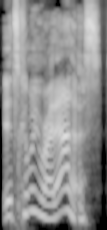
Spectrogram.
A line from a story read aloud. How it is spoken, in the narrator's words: cried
